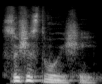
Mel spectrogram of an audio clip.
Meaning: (verb) present active imperfective participle of существова́ть (suščestvovátʹ); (adjective) existing (that exists)
- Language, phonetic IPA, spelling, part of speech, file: Russian, [sʊɕːɪstˈvujʉɕːɪj], существующий, verb / adjective, Ru-существующий.ogg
